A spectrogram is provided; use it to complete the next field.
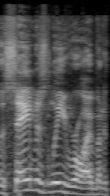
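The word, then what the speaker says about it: Le Roy: Hey, Leroy, there's a town in upstate New York called Leroy. It's spelled the same as Leroy, but it's pronounced Leroy.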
